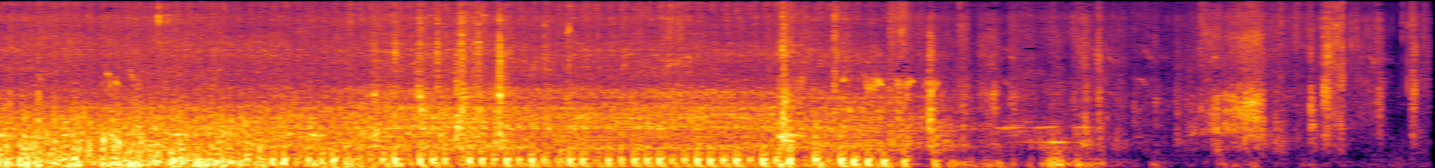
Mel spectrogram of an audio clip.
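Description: Motorcycle engine running at low road speed with a low, even pulsing, then fading out about seven seconds in as the ride comes to a stop.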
